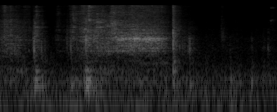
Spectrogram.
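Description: Handling noise of a small metal sign with its wire hanger and chain being shifted on a cutting mat: a short scraping rustle with a few light metallic clicks, fading out past the middle.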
